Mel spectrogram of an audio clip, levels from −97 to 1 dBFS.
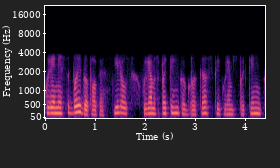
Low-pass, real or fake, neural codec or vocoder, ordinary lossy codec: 3.6 kHz; fake; codec, 16 kHz, about 1 kbps, DyCAST, with the encoder's durations; Opus, 16 kbps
